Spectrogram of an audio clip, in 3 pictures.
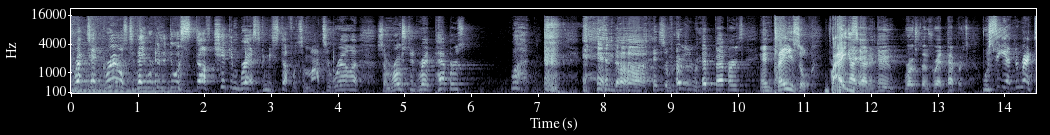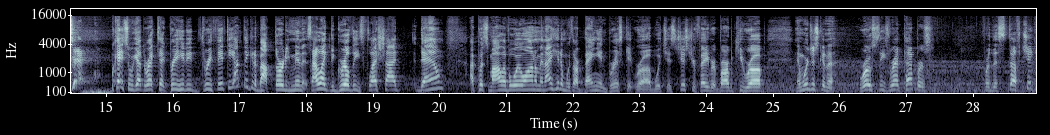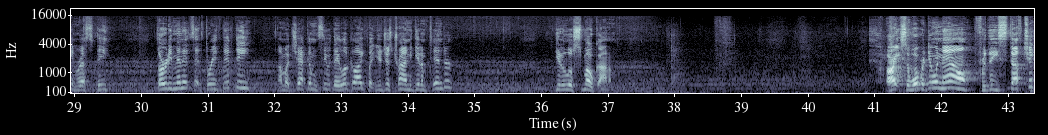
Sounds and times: Speech: 0.0 - 6.0, 6.6 - 7.0, 7.9 - 27.4, 28.2 - 29.6, 30.2 - 34.7, 36.2 - 37.1, 41.0 - 43.4.

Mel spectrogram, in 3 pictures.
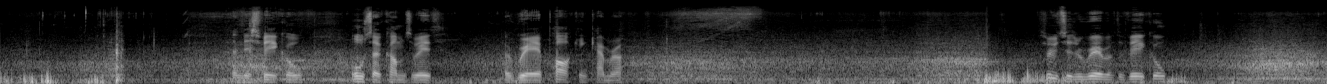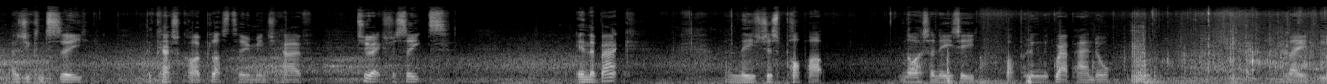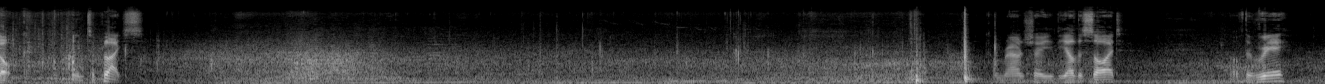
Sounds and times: Vehicle: 0.0 - 39.7
Speech: 2.3 - 6.3, 10.4 - 11.7, 13.4 - 14.2, 14.8 - 17.8, 19.0 - 19.7, 20.5 - 21.5, 22.2 - 24.4, 26.0 - 28.0, 36.5 - 37.8, 38.8 - 39.5.

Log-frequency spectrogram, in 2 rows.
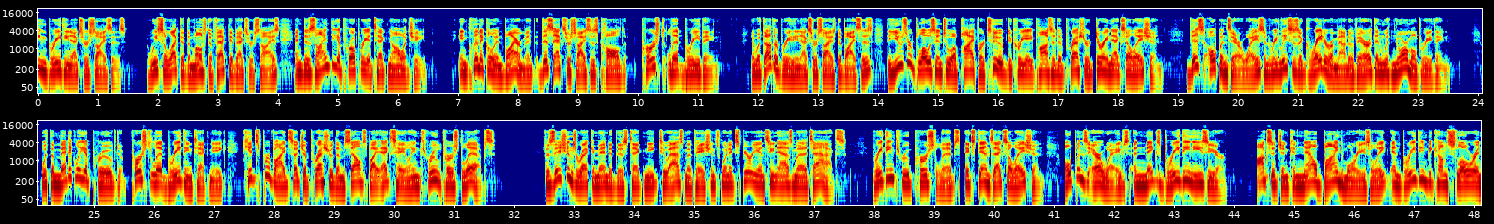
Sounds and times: Speech: 0.0 - 31.8, 32.5 - 48.1.

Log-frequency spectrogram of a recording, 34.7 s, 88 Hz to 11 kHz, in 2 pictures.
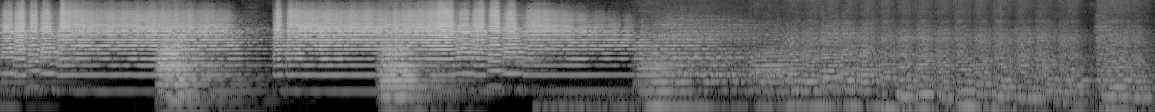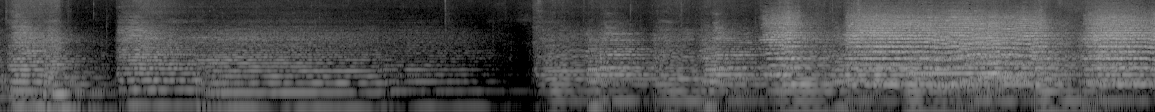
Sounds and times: Music: 0.0 - 34.6.

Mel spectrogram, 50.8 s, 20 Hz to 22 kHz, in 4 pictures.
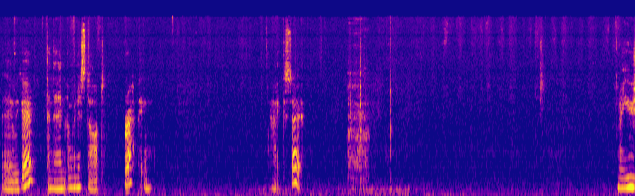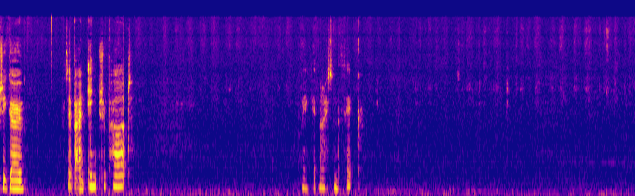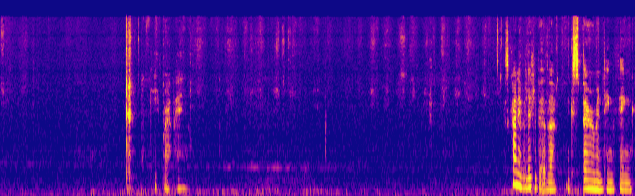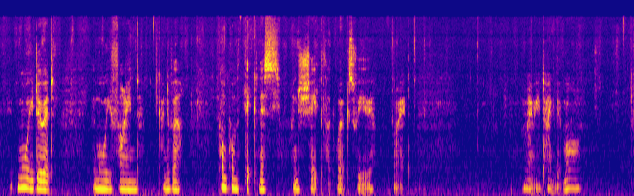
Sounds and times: Inside, small room: 0.0 - 50.7.

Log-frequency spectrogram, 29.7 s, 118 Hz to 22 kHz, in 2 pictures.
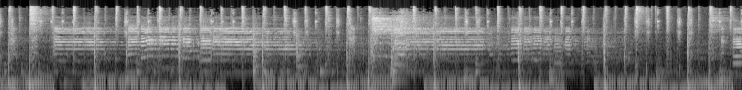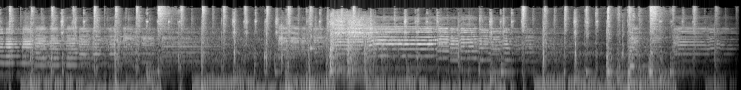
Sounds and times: Music: 0.0 - 29.6.

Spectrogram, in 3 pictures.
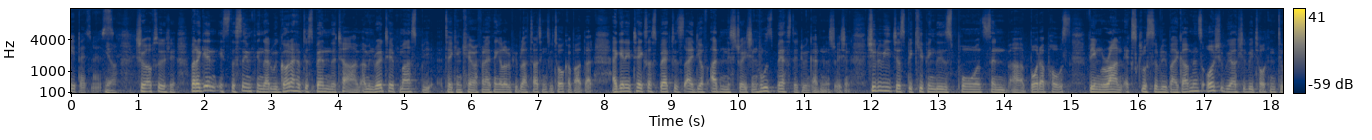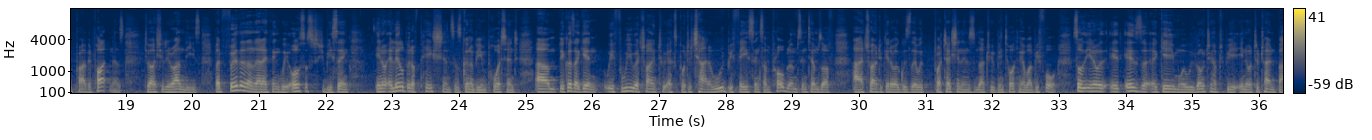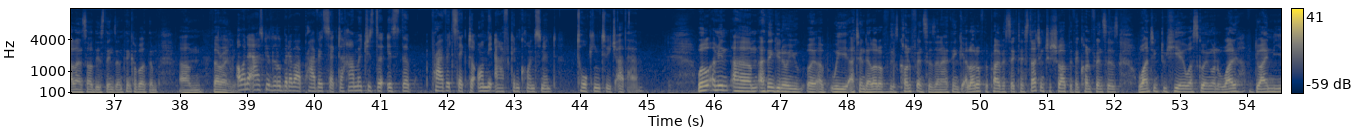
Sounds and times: Speech: 0.0 - 44.9.

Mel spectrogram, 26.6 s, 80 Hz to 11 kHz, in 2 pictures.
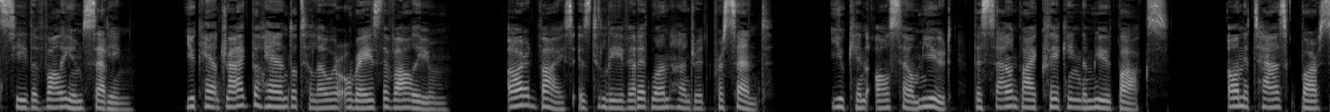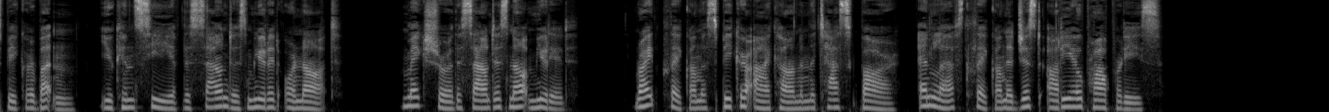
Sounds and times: Speech: 0.0 - 4.5, 5.1 - 11.7, 12.3 - 16.8, 17.4 - 25.0.

